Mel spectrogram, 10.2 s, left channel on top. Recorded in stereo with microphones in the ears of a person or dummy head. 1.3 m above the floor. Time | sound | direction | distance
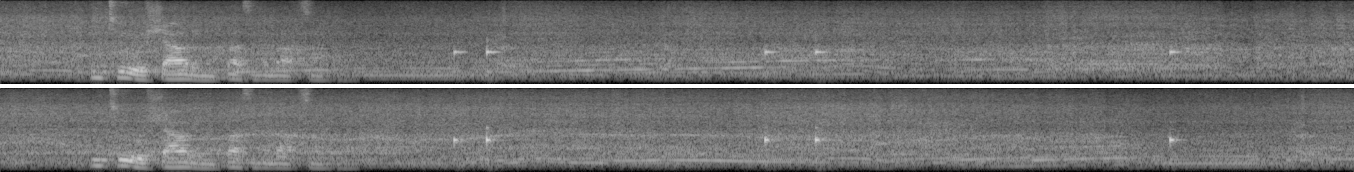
0.7 | a man speaking | 70° left (ahead or behind) | 1.0 m
3.4 | knocking | 30° right (ahead or behind) | 0.5 m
